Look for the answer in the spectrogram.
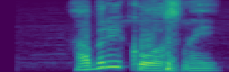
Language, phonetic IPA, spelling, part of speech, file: Russian, [ɐbrʲɪˈkosnɨj], абрикосный, adjective, Ru-абрикосный.ogg
- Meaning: 1. apricot 2. apricot (colour)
